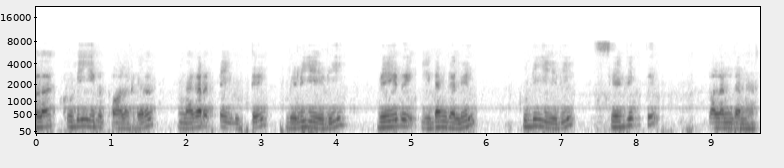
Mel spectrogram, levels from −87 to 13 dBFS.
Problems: constant background noise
